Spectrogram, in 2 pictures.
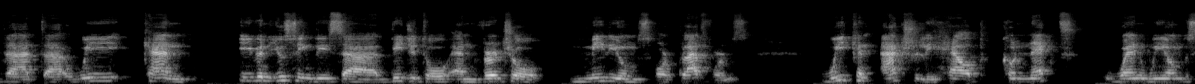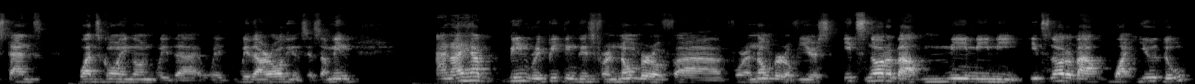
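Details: Adult man speaking; normal speech.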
